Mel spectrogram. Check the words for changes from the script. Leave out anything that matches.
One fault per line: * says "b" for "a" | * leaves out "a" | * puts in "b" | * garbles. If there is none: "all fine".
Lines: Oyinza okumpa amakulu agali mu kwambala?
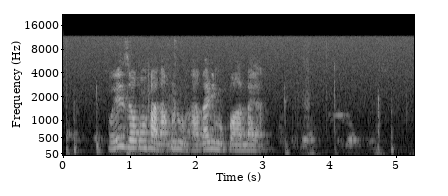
all fine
